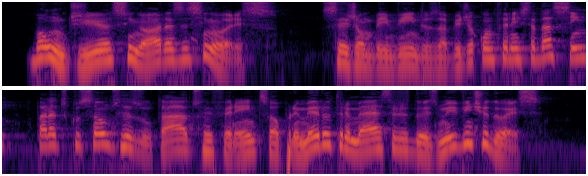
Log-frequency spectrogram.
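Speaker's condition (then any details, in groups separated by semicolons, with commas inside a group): No condition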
